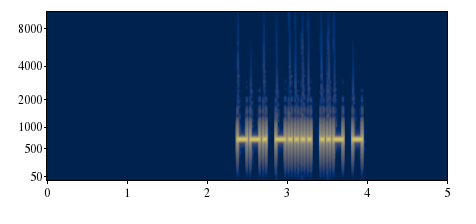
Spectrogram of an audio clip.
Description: Morse code, heard as a keyed tone, about 31 wpm, 700 Hz. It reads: G6UT
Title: DXCC-100 Call Signs - 4 Characters - Repeated 3x - 30wpm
